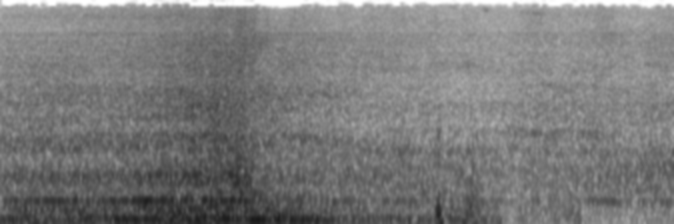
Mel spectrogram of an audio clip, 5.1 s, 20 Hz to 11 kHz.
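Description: A Class 66 diesel-electric freight locomotive running through at speed, its engine loudest about two seconds in as it passes close by. Its freight wagons follow, rolling past with a single clack over the rails.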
